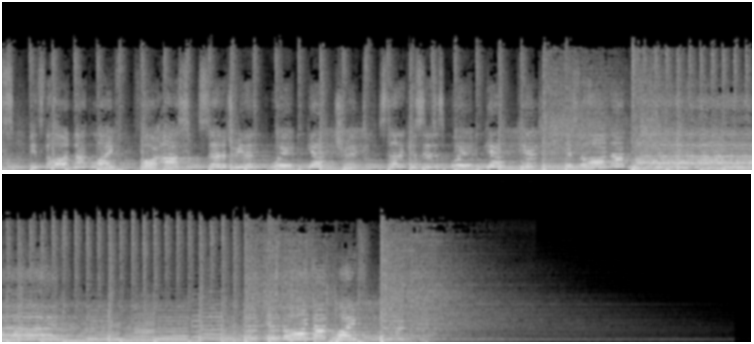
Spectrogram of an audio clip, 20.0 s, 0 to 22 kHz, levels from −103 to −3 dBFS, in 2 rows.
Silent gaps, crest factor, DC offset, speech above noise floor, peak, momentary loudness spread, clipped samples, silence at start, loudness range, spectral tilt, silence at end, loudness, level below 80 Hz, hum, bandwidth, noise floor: none; 20 dB; under 0.1%; 59 dB; -2 dBFS; 10 LU; under 0.1%; 0 s; 5 LU; -4 dB/octave; 3.6 s; -20 LUFS; -38 dBFS; none; 17.5 kHz; -80 dBFS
